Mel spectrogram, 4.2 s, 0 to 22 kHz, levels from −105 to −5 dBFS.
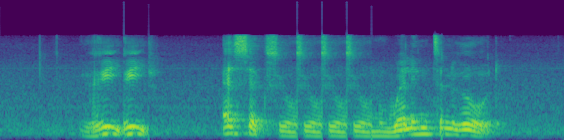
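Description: At 0.93 s and again from 2.23 to 2.79 s, the speech stutters with a repeated buffer: playback ran out of fresh audio and replayed the last block, a piece of about 186 ms, which fits an 8192-sample buffer. It plays twice at the first spot and four times at the second, with a hard join at each restart, and roughly 200 ms and then half a second of speech never arrive.

At 3.30 s, compressed frames are skipped. The decoder drops a short run of frames and the speech jumps ahead by about 50 ms. Unlike the buffer repeats, nothing is heard twice.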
